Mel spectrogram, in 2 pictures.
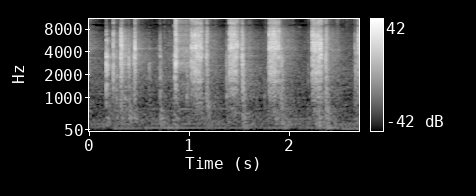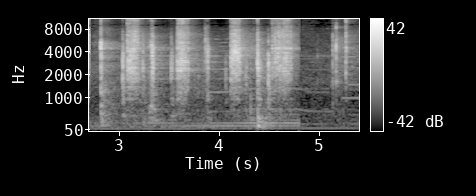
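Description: A ratchet tightens washers, 19 mm nuts and 3/8 Allen bolts on an RS1 front differential of a Polaris RZR Turbo/XP 1000, giving quick bursts of close, sharp clicking with short pauses between strokes.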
